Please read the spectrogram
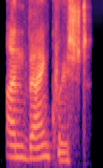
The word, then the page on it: Unvanquished: Indian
